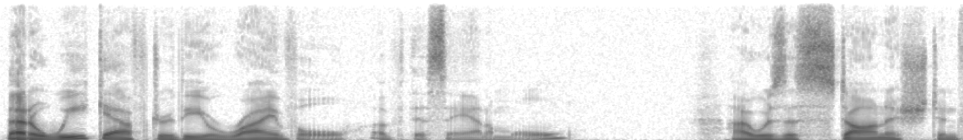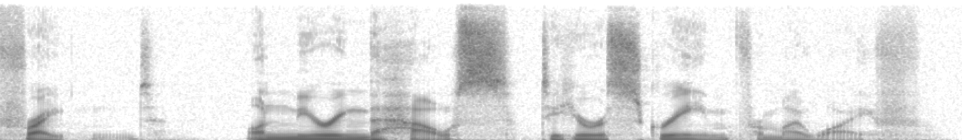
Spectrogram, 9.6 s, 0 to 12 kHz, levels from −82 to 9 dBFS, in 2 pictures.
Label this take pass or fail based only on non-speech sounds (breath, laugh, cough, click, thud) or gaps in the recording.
pass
